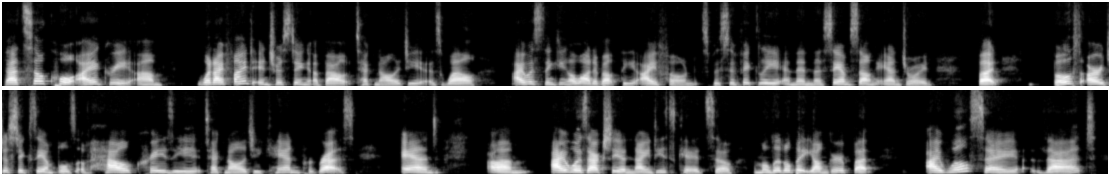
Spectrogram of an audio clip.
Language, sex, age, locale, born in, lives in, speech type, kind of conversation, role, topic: English, female, 35-39, en-US, United States, United States, conversation, unstructured, none, What surprises you most about how quickly technology changes?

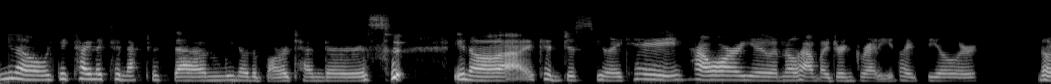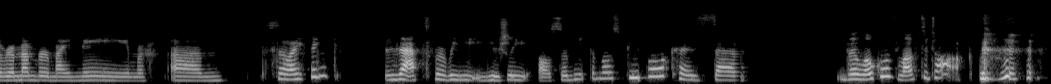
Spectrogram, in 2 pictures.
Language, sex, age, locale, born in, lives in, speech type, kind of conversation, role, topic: English, female, 20-24, en-US, United States, United States, conversation, unstructured, none, How can you explore nearby in smart, low-impact ways that build local connections?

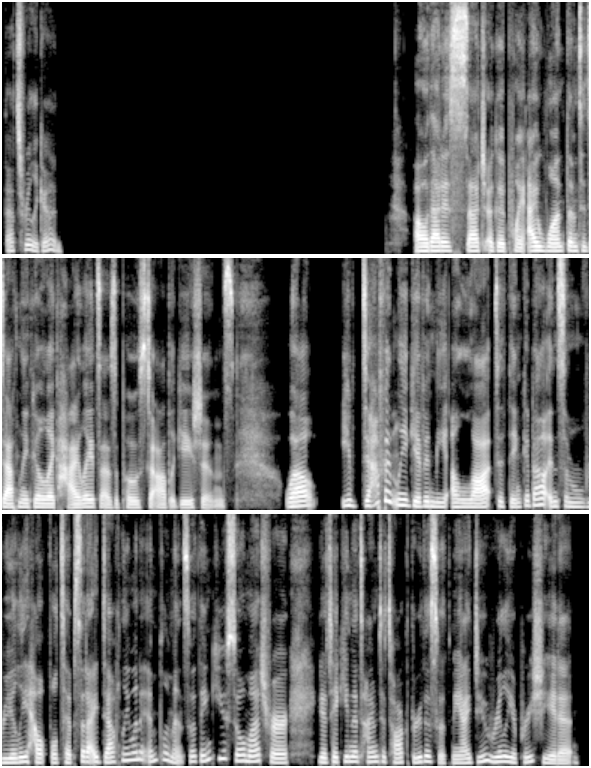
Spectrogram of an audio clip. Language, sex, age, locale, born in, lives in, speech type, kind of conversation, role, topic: English, female, 35-39, en-US, United States, United States, read, expert-assistant, asker, How much of a trip should be planned ahead?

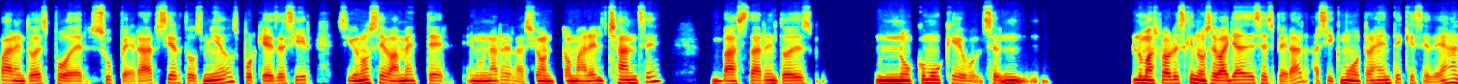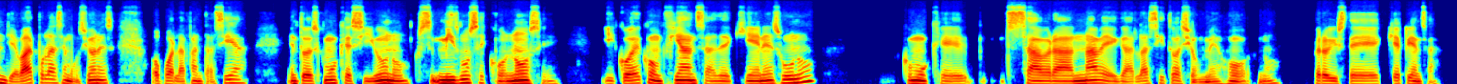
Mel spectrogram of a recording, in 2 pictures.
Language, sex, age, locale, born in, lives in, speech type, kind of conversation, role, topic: Spanish, male, 30-34, es-CO, United States, United States, conversation, unstructured, none, ¿Qué es lo que más te da miedo al comenzar una nueva relación?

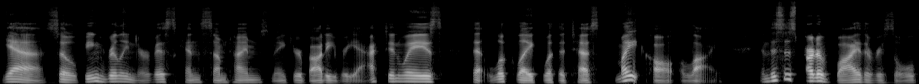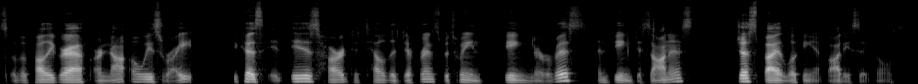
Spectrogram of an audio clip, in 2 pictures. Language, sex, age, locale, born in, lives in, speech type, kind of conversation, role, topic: English, male, 35-39, en-US, United States, United States, read, expert-assistant, expert, How does a lie detector test work?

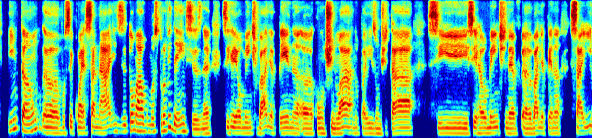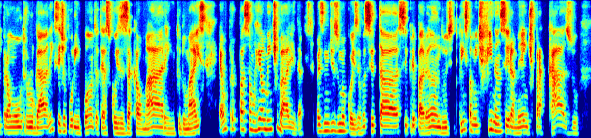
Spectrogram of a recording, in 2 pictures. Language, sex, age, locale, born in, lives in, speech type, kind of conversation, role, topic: Portuguese, male, 30-34, pt-BR, Brazil, Portugal, conversation, advice, advisor, Como posso evitar me sentir sobrecarregado(a) quando tudo parece incerto e fora do meu controle?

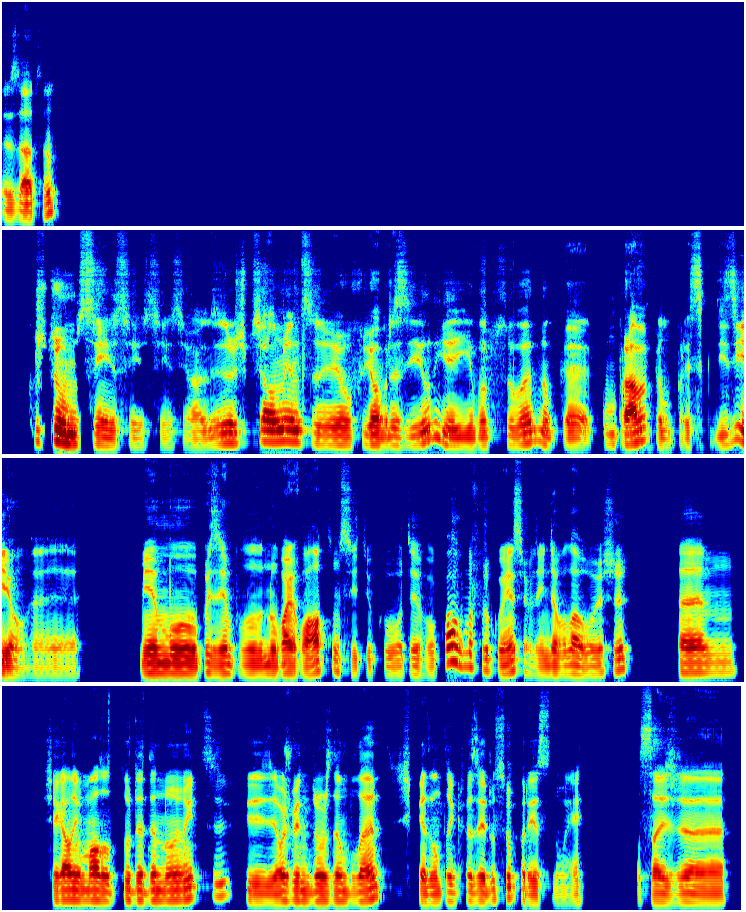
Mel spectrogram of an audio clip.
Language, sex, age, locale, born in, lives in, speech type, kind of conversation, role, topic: Portuguese, male, 20-24, pt-PT, Portugal, Portugal, conversation, unstructured, none, Você acha que sempre vale a pena tentar negociar?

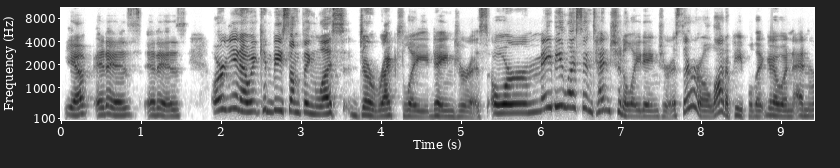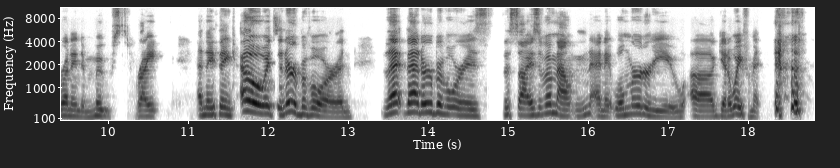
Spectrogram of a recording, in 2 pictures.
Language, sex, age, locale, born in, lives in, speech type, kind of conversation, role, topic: English, female, 35-39, en-US, United States, United States, conversation, podcast, host, How do meaningful connections and new experiences shape our most memorable travels?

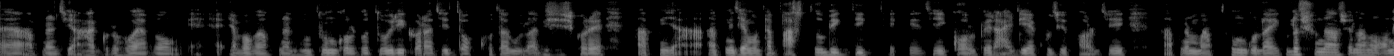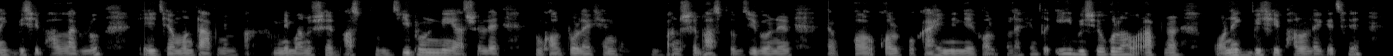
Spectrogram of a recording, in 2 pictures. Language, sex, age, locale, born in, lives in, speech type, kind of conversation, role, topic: Bengali, male, 20-24, bn-BD, Bangladesh, Bangladesh, conversation, podcast, host, আপনি নতুন গল্পের ভাবনা কীভাবে খুঁজে পান?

